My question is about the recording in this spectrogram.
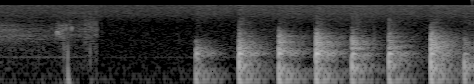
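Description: Knocking on a door: a quick run of about eight knocks, starting about halfway through and still going at the end.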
